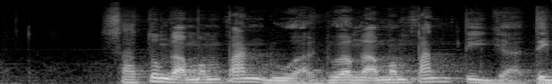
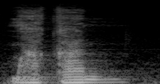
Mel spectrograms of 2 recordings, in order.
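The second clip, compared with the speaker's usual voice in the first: gentle coaxing; 11 dB quieter, much slower than usual. Acted. Parent calling a child to eat, gentle and soft. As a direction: coax a child softly to eat. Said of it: "nggak bisa lagi bahasa halus lagi".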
